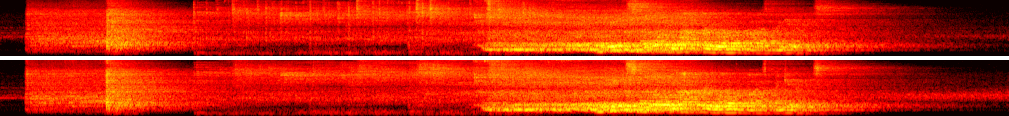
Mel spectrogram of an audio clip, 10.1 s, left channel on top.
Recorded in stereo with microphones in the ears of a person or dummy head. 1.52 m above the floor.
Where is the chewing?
I don't hear chewing.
